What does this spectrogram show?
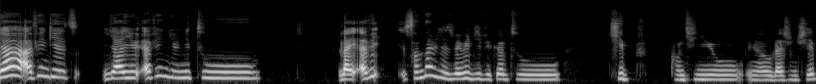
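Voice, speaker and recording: With a French accent, a woman speaks at a moderate pace in a high pitch with very wide pitch swings, the sound dry and close with no echo. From southern France. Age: 20s. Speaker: traveler. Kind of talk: casual chat. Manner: halting.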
